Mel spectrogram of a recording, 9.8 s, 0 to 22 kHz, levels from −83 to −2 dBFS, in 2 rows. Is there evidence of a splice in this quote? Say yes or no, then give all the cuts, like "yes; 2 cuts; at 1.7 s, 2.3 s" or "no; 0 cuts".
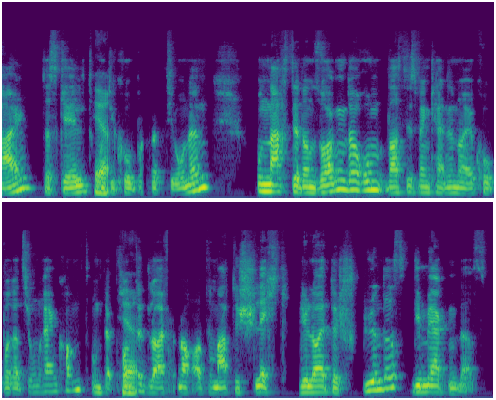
yes; 1 cut; at 7.9 s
